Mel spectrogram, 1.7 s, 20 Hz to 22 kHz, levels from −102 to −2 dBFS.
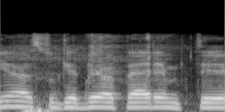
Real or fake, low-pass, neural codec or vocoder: fake; 7.2 kHz; codec, 16 kHz, 16 kbps, FreqCodec, smaller model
